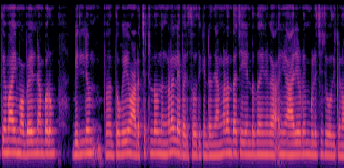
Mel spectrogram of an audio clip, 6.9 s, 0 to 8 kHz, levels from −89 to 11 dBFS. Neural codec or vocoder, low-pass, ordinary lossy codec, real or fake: none; 7.2 kHz; none; real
